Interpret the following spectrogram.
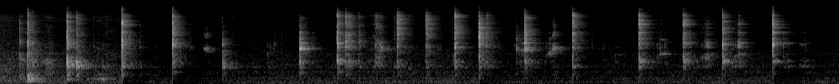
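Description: A spoon knocking and scraping inside a metal mug as thick sour cream is emptied into a bowl: a quick run of sharp metallic clinks, about three or four a second for most of the second half.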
